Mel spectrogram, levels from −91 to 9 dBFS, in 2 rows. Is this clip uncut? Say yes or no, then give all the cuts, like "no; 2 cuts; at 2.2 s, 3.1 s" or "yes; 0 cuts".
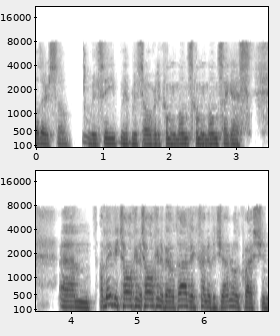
no; 4 cuts; at 1.6 s, 2.3 s, 4.4 s, 5.1 s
